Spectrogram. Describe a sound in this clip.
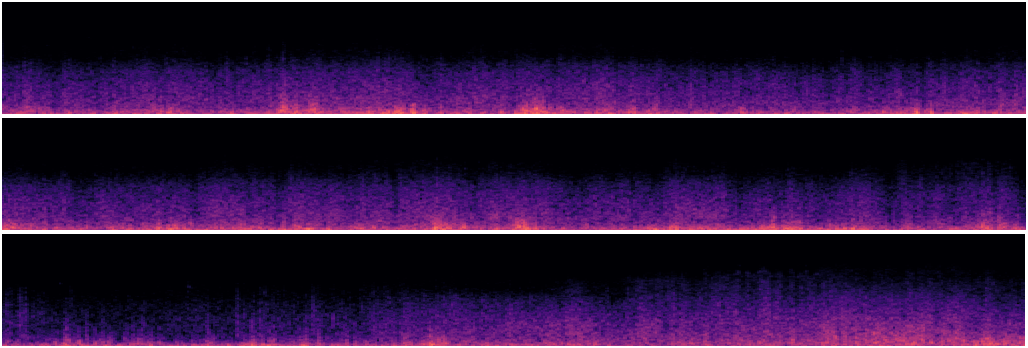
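Water laps and splashes against rocks.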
